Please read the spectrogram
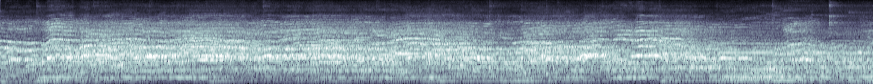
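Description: A large group of young children shouting and cheering together, with music playing underneath.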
